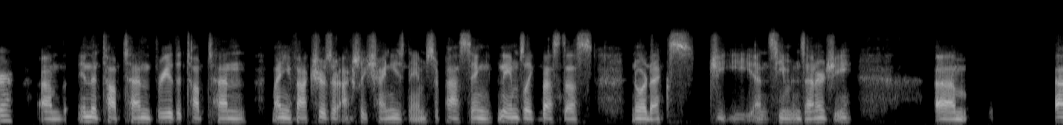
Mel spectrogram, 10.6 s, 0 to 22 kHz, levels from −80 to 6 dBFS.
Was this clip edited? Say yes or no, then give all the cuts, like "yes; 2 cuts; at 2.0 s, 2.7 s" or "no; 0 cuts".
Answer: no; 0 cuts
